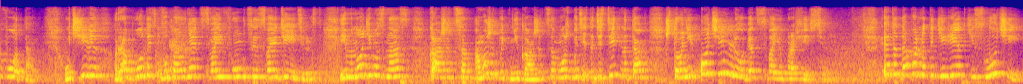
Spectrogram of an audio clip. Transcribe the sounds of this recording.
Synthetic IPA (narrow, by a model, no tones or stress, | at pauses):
vo̞t̪ə̰ | ʊt͡ɕilʲɪrɐbo̞t̪ətʲvɨpɐlˠnʲætʲsvɐjifunkt̪sɨɪsvɐjudʲejɪtʲɪlʲnəsʲtʲimno̞ɡʲɪmɨznas | kaʐɨt̪səɐmo̞ʐɨt̪̚bɨtʲnʲɪkaʐɨt̪səmo̞ʐɨt̪bɨtʲɛt̪ədʲɪjst̪vʲitʲɪlʲnət̪akʂt̪o̞ɐnʲiot͡ɕɪnʲlʲubʲət̪svɐjupɾɐfʲesʲːɪ̰jʊ̰ | ɛt̪əd̪ɐvo̞lʲnət̪ɐkʲijɾʲe̞t̪kʲɪjslˠut͡ɕɪj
